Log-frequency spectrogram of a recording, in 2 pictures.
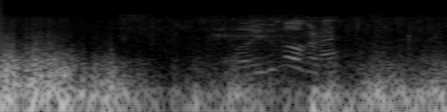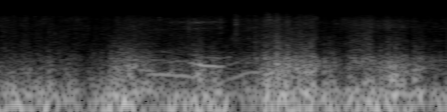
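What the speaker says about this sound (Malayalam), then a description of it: "എന്നാ സൗണ്ട് കാറ്റിന്റെ സൗണ്ട്" Strong wind roars steadily across an exposed mountain ridge above a deep gorge as fog rolls in, a loud, unbroken rush of buffeting gusts with brief voices heard under it.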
